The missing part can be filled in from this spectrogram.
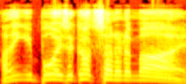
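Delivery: loud shout carrying far. Narrator voicing a sharp-dressed man calling across a cave, yelling out. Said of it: "and he yells out".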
